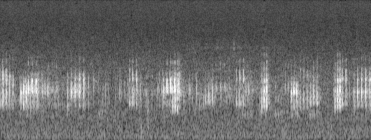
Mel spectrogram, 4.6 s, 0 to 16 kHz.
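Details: Mountain hut setting at Mitsuishi, 29 June 2013: frogs give short, buzzy croaks in brief bursts about twice a second, a few callers alternating and overlapping, with little background noise between notes.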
